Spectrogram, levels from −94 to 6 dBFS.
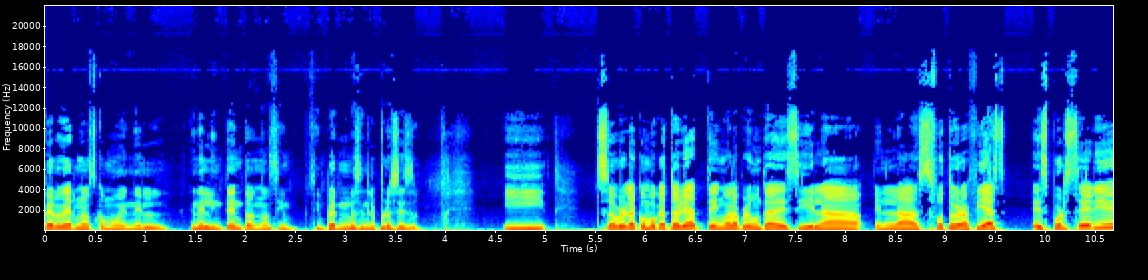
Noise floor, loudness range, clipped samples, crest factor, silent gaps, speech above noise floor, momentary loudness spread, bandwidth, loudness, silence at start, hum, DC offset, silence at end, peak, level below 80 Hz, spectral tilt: -45 dBFS; 6 LU; under 0.1%; 14 dB; none; 30 dB; 10 LU; 15.5 kHz; -16 LUFS; 0 s; none; under 0.1%; 0 s; -2 dBFS; -36 dBFS; -6.5 dB/octave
